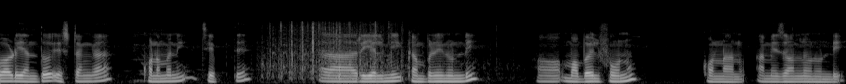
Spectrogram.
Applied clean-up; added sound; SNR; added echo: none; Bird; 15 dB; none.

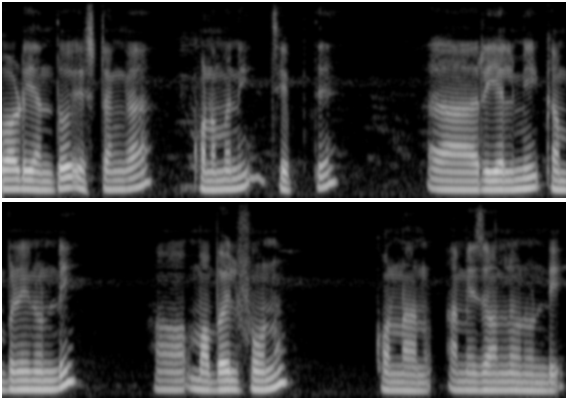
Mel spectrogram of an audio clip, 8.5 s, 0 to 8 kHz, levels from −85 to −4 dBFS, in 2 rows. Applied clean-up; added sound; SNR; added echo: none; none; none; none.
